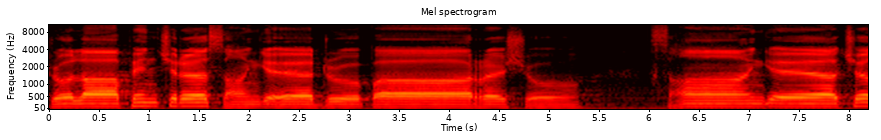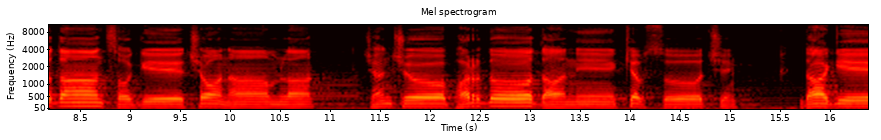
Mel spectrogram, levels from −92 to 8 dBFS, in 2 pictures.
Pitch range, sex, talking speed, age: 100-120 Hz, male, 50 wpm, 30-49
